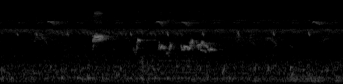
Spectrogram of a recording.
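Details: Red-whiskered bulbul, a wild-caught bird, delivering a short burst of bright whistled and warbled notes around mid-pitch, with a sharp clear note near the start, against a constant high hiss.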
